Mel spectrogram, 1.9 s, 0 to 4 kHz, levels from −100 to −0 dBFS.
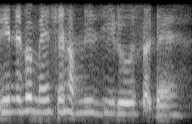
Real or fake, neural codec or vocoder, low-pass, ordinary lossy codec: fake; codec, 44.1 kHz, 2.6 kbps, DAC; 3.6 kHz; none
